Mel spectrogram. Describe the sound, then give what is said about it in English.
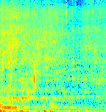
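Homebrew IPA wort drains out of a container in a continuous gurgling rush of liquid, loudest at the start and easing slightly toward the end. “We'll get all of it out of there. Let it drain a little bit.”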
